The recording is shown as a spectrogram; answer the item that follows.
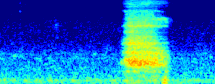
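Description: Near silence, then one short breath from a man, about half a second long, a little past halfway through.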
